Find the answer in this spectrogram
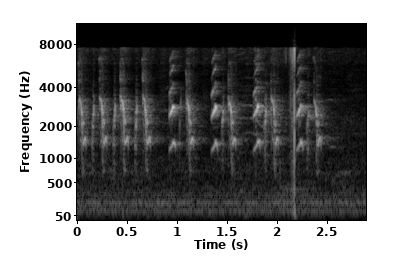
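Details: Dancing pet cockatiel singing: quick run of short chirped, twittering notes in steady succession, one sharp click midway, low background hum.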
